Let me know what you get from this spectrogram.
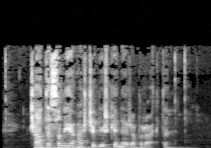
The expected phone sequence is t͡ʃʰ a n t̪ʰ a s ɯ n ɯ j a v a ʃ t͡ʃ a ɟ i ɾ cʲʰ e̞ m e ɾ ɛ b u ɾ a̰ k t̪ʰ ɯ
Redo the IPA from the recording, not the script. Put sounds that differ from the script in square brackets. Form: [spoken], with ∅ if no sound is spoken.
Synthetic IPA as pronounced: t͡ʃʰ a n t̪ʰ a s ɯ n ɯ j a v a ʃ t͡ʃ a [b] i ɾ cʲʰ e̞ [n] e ɾ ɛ b [ɯ] ɾ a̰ k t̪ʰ ɯ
